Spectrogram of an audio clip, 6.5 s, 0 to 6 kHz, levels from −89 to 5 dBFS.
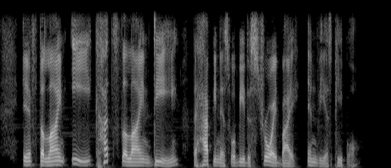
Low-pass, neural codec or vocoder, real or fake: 5.4 kHz; none; real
